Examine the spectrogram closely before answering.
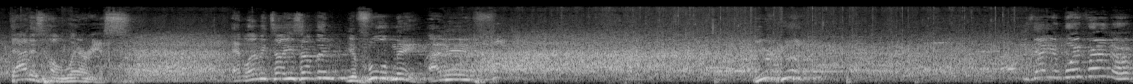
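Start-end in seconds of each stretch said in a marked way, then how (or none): none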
